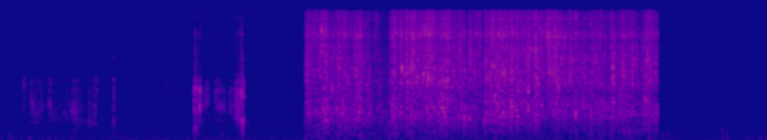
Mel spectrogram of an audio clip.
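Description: Aluminium foil crinkling loudly for about three seconds as a foil packet of salmon is folded and pressed closed, then stopping abruptly. Before it, a few faint light taps and rustles.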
